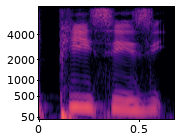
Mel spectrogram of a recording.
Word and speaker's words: Pieces: I know people have a problem with how you say Reese's Pieces. – Pieces. – Sorry. – There you go. You got it the second time.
